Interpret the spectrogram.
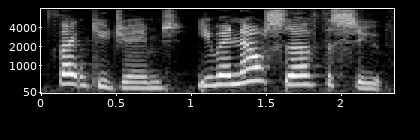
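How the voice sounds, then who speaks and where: A woman's voice: high voice, very animated, a little slow, a bit bright, dry recording, full character voice. A woman acting a gracious, commanding ninety-year-old lady in an amateur radio play, formal and genteel.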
